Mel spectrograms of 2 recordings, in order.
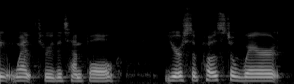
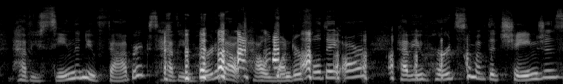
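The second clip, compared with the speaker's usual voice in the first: put-on thrilled little old lady, high, loud, swooping, gushing; 5 semitones higher, 6 dB louder than usual. Retelling what the little old ladies in the distribution center said, imitating excited old ladies. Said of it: "the little old ladies in the distribution center were so excited".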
